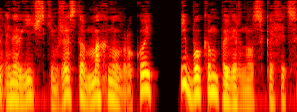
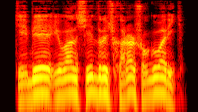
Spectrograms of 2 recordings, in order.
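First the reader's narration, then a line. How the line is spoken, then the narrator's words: Angry merchant. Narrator (Russian): сердито заговорил 1-й купец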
